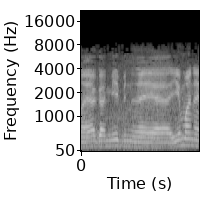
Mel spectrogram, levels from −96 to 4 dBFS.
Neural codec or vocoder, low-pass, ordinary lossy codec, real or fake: none; 10.8 kHz; MP3, 32 kbps; real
